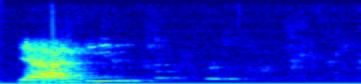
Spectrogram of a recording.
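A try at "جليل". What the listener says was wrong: Y vamos a extender la I por los dos puntitos y la última L, eso nomás el sonido de L porque el sukun. Yalil. Yalil.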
